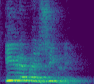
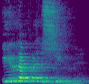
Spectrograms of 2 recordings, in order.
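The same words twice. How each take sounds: First: "Irreprensible" said loud, high and slow, each syllable drawn out; "Irreprensible" pronounced high, slow and loud; emphatic key word. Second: "irreprensible" high and unhurried; emphasized word. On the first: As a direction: declaim "Irreprensible" slowly and high. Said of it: "vamos a ver qué es lo que significa". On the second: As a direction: lift "irreprensible" a little and slow it. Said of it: "La palabra esta". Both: Shown as a demonstration.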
